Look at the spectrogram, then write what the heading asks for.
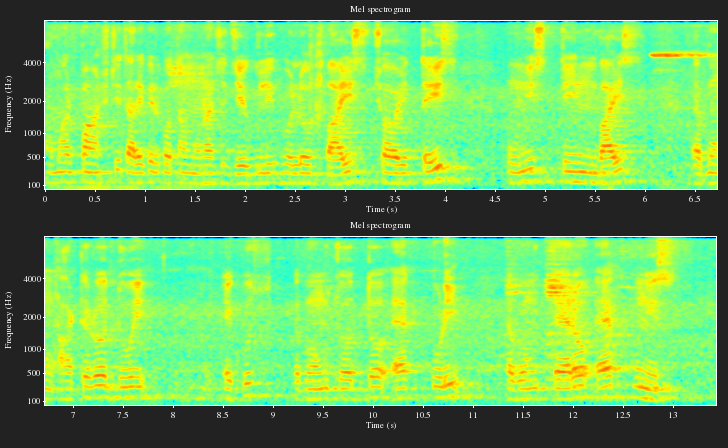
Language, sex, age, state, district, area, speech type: Bengali, male, 45-60, West Bengal, Purba Bardhaman, urban, spontaneous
